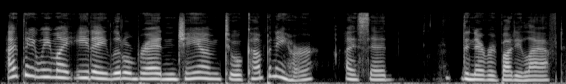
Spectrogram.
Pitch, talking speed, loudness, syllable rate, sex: 260 Hz, 190 wpm, -15 LUFS, 5.9 syllables/s, female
